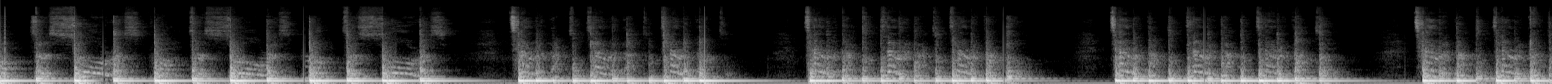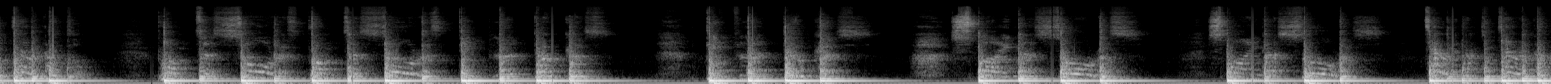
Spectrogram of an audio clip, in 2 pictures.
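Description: Large hide-headed hand drum played with both palms, a repeating beat in phrases of about two to three seconds with short gaps between them, its low body resonance ringing under the strikes.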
